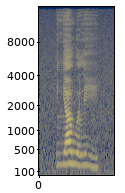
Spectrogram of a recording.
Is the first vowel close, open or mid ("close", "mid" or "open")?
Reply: open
